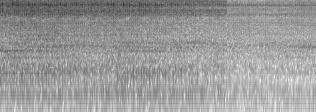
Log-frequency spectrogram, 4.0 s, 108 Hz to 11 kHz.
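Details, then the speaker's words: Porsche Cayenne GTS 4.8 V8 after oil and filter change, new air filters and spark plugs, compressor pipe reconnected: deep even idle with steady low burble, no misses, knocks or ticks; normal idle. "Sounds glorious now."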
